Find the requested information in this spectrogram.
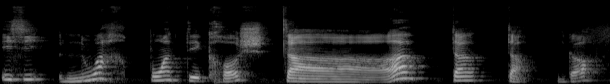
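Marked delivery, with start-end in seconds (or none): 2.8-5.4 long "ta" re-accented on the second beat, then "ta, ta"; second-beat stress. Shown as a demonstration. Teacher demonstrates dotted crotchet to pupils, second-beat stress. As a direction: hold the first "ta", push its second pulse upward, then two short "ta". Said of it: "On insiste bien sur le deuxième temps".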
